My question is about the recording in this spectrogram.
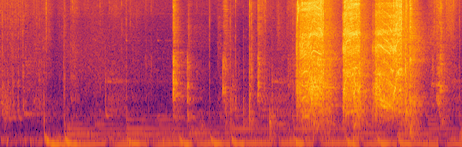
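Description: A cordless DeWalt screw gun spins up and runs steadily, then gets loud for the last two seconds as it drives an ultra-low-profile gimlet-point screw through a metal roof panel's nail-flange slot into plywood.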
